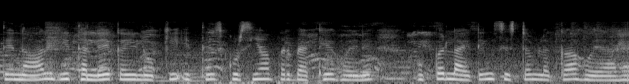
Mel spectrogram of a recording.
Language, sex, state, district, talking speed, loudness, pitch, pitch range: Punjabi, female, Punjab, Pathankot, 170 wpm, -16 LUFS, 230 Hz, 215-240 Hz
